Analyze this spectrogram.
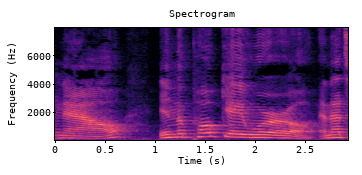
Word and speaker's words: Poke: such a huge craze right now in the Pope gay world and that's how you pronounce it by the way there's no little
